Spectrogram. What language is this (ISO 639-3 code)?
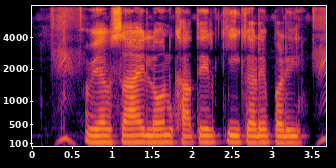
mag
